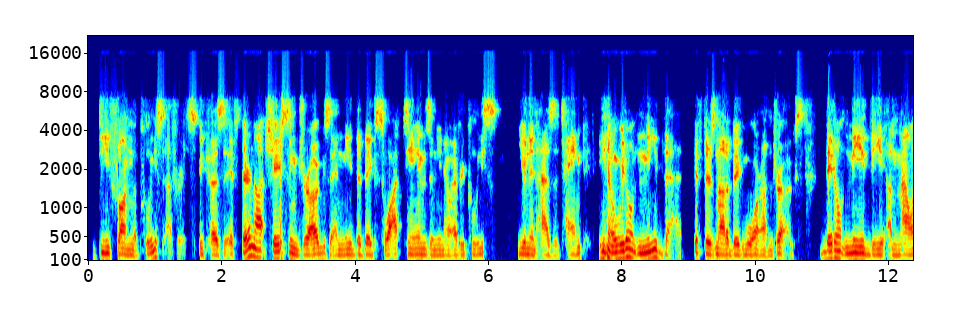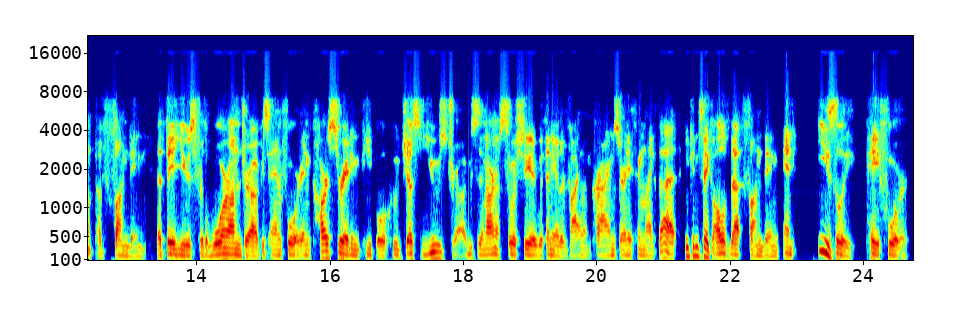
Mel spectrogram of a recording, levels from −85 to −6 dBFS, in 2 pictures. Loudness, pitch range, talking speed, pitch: -17 LUFS, 90-110 Hz, 210 wpm, 95 Hz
